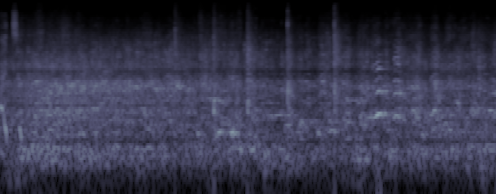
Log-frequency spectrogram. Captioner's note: audience laughing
